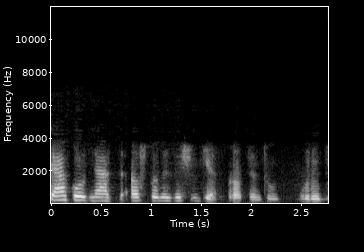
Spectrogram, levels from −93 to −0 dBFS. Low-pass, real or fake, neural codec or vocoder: 7.2 kHz; fake; codec, 16 kHz, 1.1 kbps, Voila-Tokenizer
